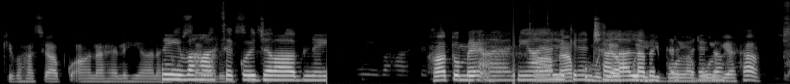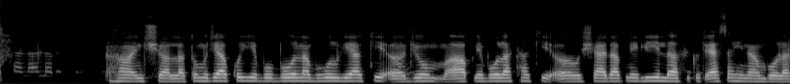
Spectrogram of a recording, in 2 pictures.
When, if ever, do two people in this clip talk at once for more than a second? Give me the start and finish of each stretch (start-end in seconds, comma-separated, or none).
5.3-7.2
